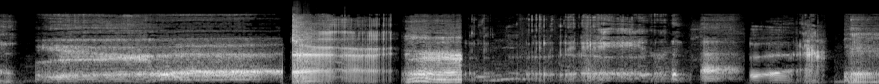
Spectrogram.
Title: Best Burps From Vine || #25 || August 2015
